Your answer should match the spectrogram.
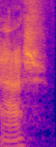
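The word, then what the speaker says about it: Æ: So, I mean, it's just X, the letter X, and then the AE is like pronounced Ash.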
